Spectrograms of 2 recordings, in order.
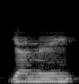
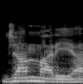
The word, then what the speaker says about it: Gianmaria: our first speaker uh january uh please feel free to correct any horrible pronunciations of your names in any of these talks yeah sure i know it's pretty difficult it's john maria anyway but so you're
